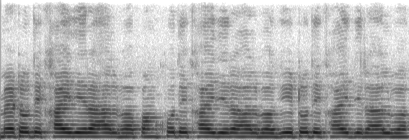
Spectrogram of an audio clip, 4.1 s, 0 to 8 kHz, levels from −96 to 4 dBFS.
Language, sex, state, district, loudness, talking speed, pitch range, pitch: Bhojpuri, female, Uttar Pradesh, Deoria, -14 LUFS, 220 wpm, 215-225 Hz, 220 Hz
